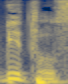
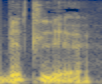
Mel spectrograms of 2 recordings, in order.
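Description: First: The name ends with a z sound. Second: The name ends with an open vowel. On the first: This is how Russian speakers say the name. "они не говорят Битлз" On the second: This is how French speakers say the name. "они говорят Битле"

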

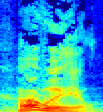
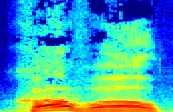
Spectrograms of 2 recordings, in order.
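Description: First: The second vowel is an ay sound. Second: The second vowel is a plain a sound. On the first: "Они хотят Хавейл" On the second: "Хавал написано"

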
